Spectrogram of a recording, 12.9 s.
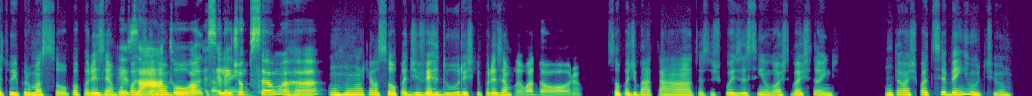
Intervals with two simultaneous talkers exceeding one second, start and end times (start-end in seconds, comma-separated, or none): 1.4-3.2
